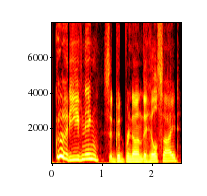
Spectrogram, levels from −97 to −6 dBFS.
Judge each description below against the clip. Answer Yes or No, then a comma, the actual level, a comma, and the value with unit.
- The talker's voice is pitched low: No, medium, 180 Hz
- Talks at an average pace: Yes, average, 185 wpm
